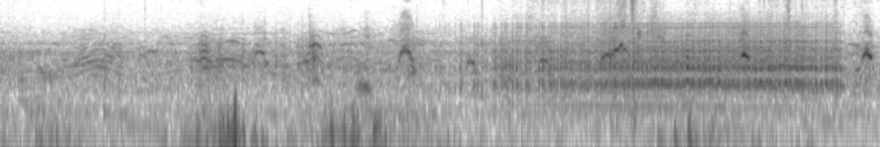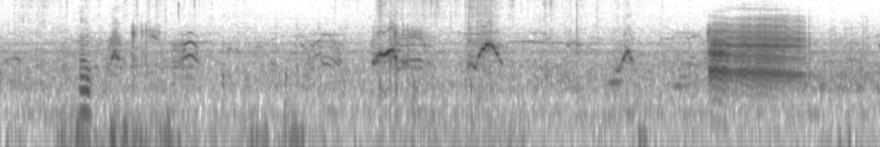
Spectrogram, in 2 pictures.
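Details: On Genovesa Island, Galapagos, adult Nazca boobies attacking a juvenile chick give harsh, honking calls, one long drawn-out and others short, over steady wind rumble and a few low thumps.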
